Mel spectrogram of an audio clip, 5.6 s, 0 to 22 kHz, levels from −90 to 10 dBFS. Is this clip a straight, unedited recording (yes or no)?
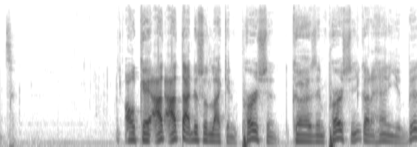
no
